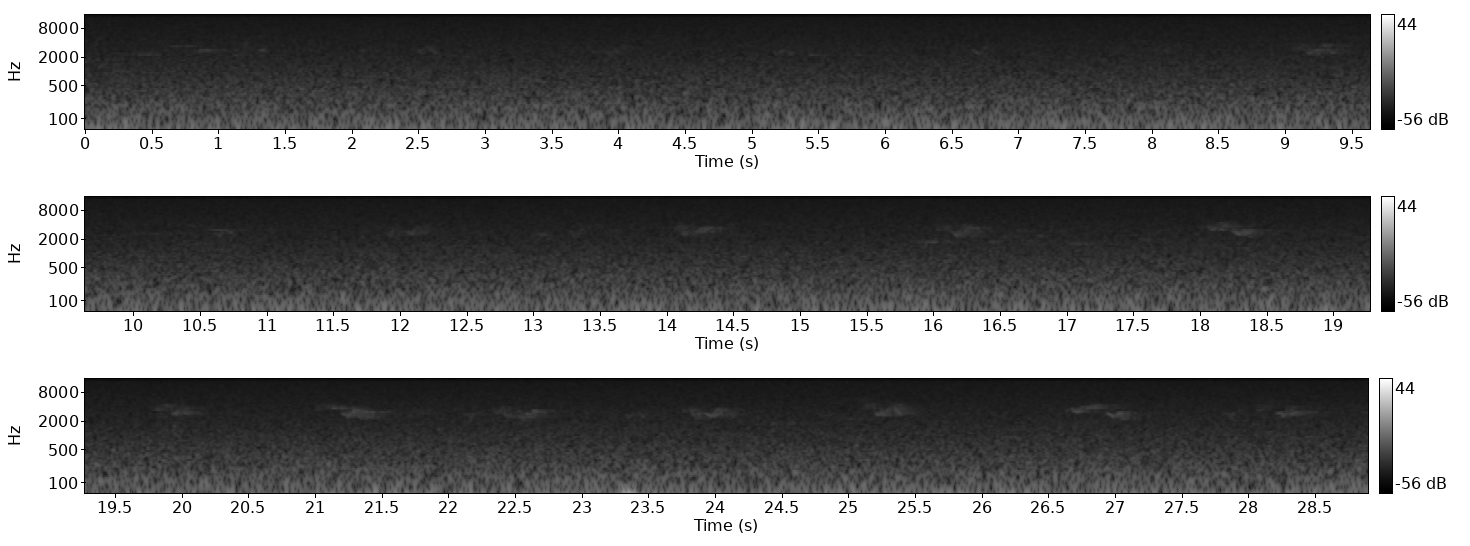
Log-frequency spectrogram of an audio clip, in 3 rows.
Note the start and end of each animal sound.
[0.00, 1.49] Hermit Thrush (Catharus guttatus)
[2.36, 28.90] Red-eyed Vireo (Vireo olivaceus)
[15.64, 16.93] Hermit Thrush (Catharus guttatus)
[21.05, 22.17] Hermit Thrush (Catharus guttatus)

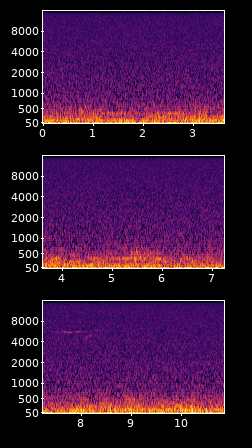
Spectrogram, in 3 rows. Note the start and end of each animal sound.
[7.06, 8.37] Black-throated Green Warbler (Setophaga virens)

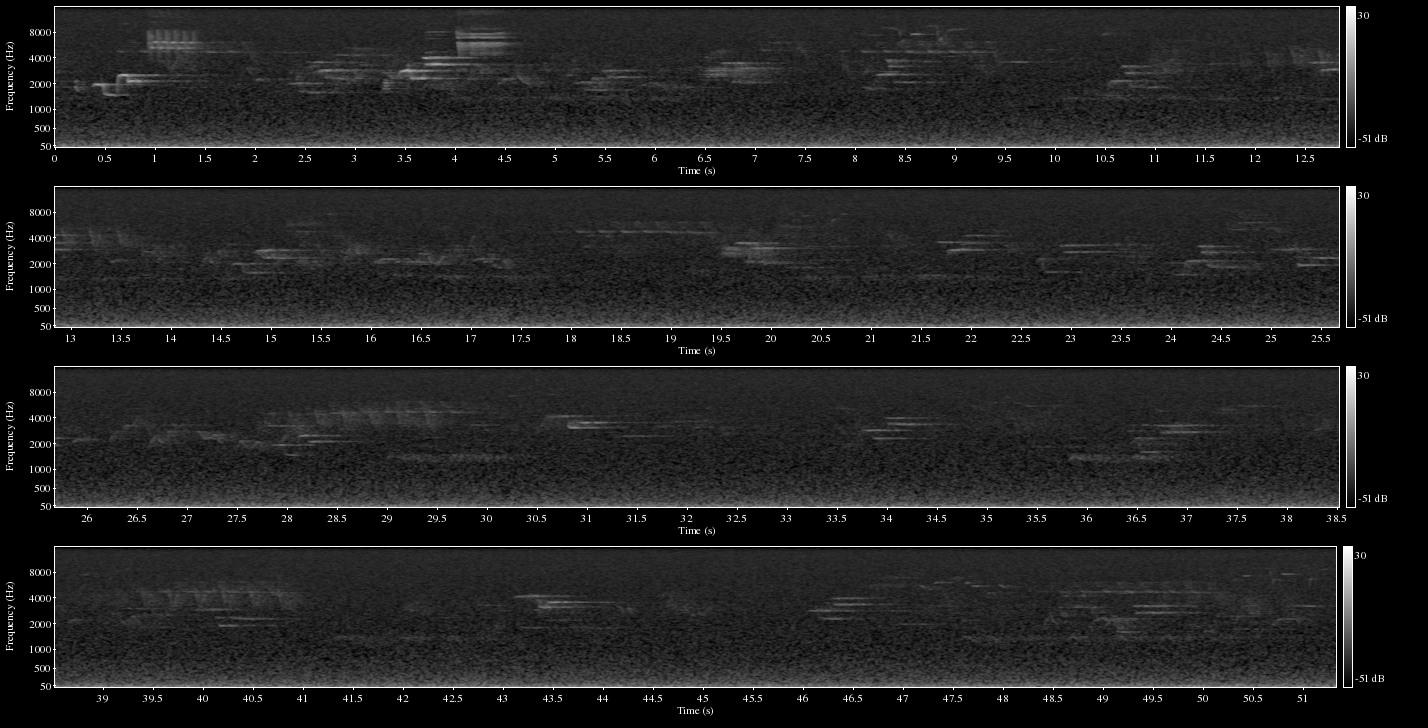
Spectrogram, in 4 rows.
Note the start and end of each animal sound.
[0.04, 1.60] Wood Thrush (Hylocichla mustelina)
[0.45, 2.04] Yellow-rumped Warbler (Setophaga coronata)
[2.21, 4.78] Wood Thrush (Hylocichla mustelina)
[2.80, 6.37] Rose-breasted Grosbeak (Pheucticus ludovicianus)
[5.13, 5.90] Wood Thrush (Hylocichla mustelina)
[6.32, 7.33] Wood Thrush (Hylocichla mustelina)
[7.72, 9.47] Yellow-rumped Warbler (Setophaga coronata)
[7.84, 9.27] Blackburnian Warbler (Setophaga fusca)
[7.91, 8.68] Wood Thrush (Hylocichla mustelina)
[9.40, 10.21] Hermit Thrush (Catharus guttatus)
[10.21, 11.31] Wood Thrush (Hylocichla mustelina)
[11.85, 13.81] Ovenbird (Seiurus aurocapilla)
[12.50, 13.16] Wood Thrush (Hylocichla mustelina)
[12.87, 17.48] Rose-breasted Grosbeak (Pheucticus ludovicianus)
[14.54, 15.56] Wood Thrush (Hylocichla mustelina)
[17.91, 19.63] Yellow-rumped Warbler (Setophaga coronata)
[19.43, 20.45] Wood Thrush (Hylocichla mustelina)
[21.48, 23.63] Wood Thrush (Hylocichla mustelina)
[23.91, 25.79] Wood Thrush (Hylocichla mustelina)
[25.42, 28.17] Rose-breasted Grosbeak (Pheucticus ludovicianus)
[27.53, 30.06] Ovenbird (Seiurus aurocapilla)
[27.75, 28.67] Wood Thrush (Hylocichla mustelina)
[28.16, 30.03] Yellow-rumped Warbler (Setophaga coronata)
[28.95, 30.27] American Crow (Corvus brachyrhynchos)
[30.44, 31.38] Wood Thrush (Hylocichla mustelina)
[31.02, 32.34] Hermit Thrush (Catharus guttatus)
[33.58, 34.62] Wood Thrush (Hylocichla mustelina)
[35.63, 36.96] American Crow (Corvus brachyrhynchos)
[36.55, 37.63] Wood Thrush (Hylocichla mustelina)
[39.09, 41.06] Ovenbird (Seiurus aurocapilla)
[39.94, 40.70] Wood Thrush (Hylocichla mustelina)
[41.28, 42.66] American Crow (Corvus brachyrhynchos)
[42.92, 44.16] Wood Thrush (Hylocichla mustelina)
[45.94, 46.70] Wood Thrush (Hylocichla mustelina)
[46.54, 48.20] Brown Creeper (Certhia americana)
[48.41, 50.30] Yellow-rumped Warbler (Setophaga coronata)
[48.64, 49.78] Wood Thrush (Hylocichla mustelina)
[49.42, 50.91] Ovenbird (Seiurus aurocapilla)
[50.14, 51.21] Blackburnian Warbler (Setophaga fusca)

